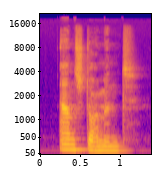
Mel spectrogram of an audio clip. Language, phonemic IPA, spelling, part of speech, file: Dutch, /anˈstɔrmənt/, aanstormend, adjective / verb, Nl-aanstormend.ogg
- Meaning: present participle of aanstormen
